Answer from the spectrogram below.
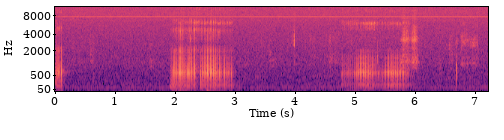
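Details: A sleeping dog snoring like a little bear: low, rumbling bursts about every three seconds in a quiet room.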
